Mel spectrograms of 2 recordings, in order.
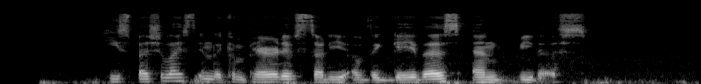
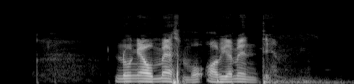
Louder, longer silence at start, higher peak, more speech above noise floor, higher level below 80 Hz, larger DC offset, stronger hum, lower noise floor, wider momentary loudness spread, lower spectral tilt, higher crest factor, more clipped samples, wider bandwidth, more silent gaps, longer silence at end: second, -25 LUFS vs -20 LUFS; second, 0.4 s vs 1.15 s; second, -6 dBFS vs -2 dBFS; second, 32 dB vs 37 dB; second, -48 dBFS vs -40 dBFS; neither; neither; about the same, -56 dBFS vs -58 dBFS; second, 14 LU vs 23 LU; second, -5 dB/octave vs -7 dB/octave; about the same, 20 dB vs 22 dB; neither; about the same, 11.5 kHz vs 11 kHz; neither; second, 0.15 s vs 0.4 s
